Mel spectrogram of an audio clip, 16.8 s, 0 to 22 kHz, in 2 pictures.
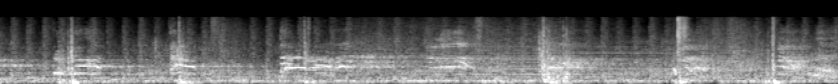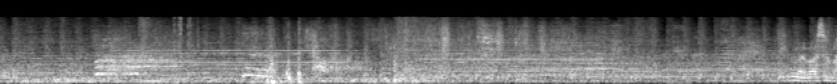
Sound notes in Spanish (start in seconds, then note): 0.1 Quejidos; 5.8 Ruido al caer; 7.6 Golpes; 7.7 Quejidos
